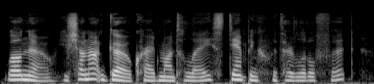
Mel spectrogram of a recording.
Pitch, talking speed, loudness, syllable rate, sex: 190 Hz, 190 wpm, -18 LUFS, 5.0 syllables/s, female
